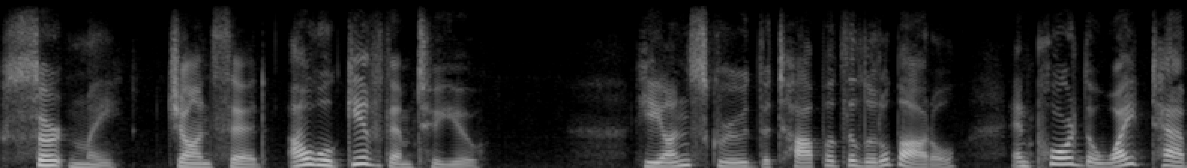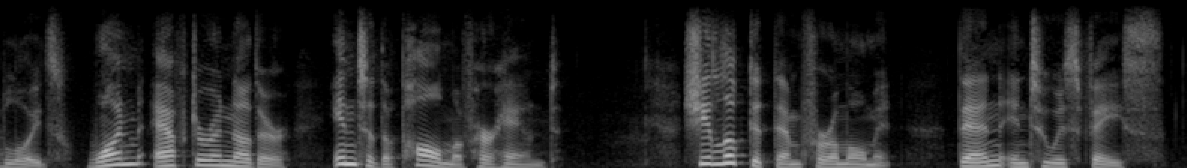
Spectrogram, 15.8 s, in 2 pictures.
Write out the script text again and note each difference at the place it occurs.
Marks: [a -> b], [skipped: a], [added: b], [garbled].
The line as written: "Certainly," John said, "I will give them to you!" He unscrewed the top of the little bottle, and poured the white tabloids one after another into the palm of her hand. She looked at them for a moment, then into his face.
"Certainly," John said, "I will give them to you!" He unscrewed the top of the little bottle, and poured the white tabloids one after another into the palm of her hand. She looked at them for a moment, then into his face.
